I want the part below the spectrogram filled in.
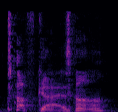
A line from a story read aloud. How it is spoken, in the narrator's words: Bobby sneered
